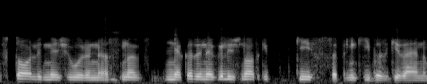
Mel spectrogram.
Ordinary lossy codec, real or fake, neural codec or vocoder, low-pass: MP3, 64 kbps; fake; codec, 24 kHz, 3.1 kbps, DualCodec; 10.8 kHz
